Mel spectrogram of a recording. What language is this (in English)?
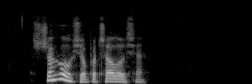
Belarusian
